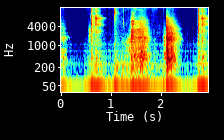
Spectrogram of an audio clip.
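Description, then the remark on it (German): Quiet, scattered key clicks from a computer keyboard as a sign-up code is typed in, a handful of sharp taps in irregular bursts with a brief soft rustle between them, with no one talking. “So, und jetzt hast du natürlich, weil ich so ein cooler Dude bin, hast du natürlich den Code, den du da voll reinballerst. Code reingeballert, bam.”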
